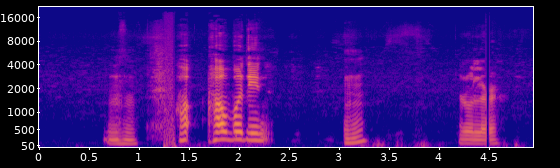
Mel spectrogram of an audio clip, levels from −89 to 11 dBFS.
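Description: At 1.25 s a loose connector crackle breaks into the speech and lasts until 1.35 s. A worn or dirty contact is making and breaking as it shifts. The signal gets chopped into a brief, irregular burst of scratchy crackle about a tenth of a second long.

At 4.46 s there is a gap at a join of encoded pieces. Two separately encoded sections were joined untrimmed, leaving encoder delay and padding between them. The speech drops out for about 36 ms, with smeared edges, then resumes where it stopped.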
